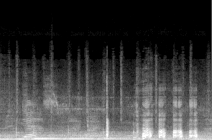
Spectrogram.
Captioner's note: laughs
